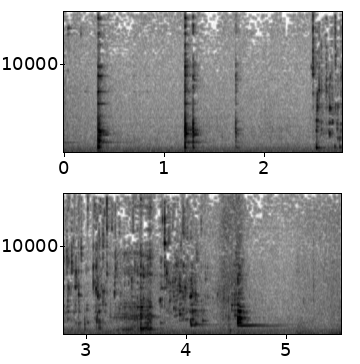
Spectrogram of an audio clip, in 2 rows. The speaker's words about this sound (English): Now, this is what Scotch on the Rocks should look like. Put a little bit of Macallan over some whiskey stones, which have been chilled to exactly 27 degrees.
